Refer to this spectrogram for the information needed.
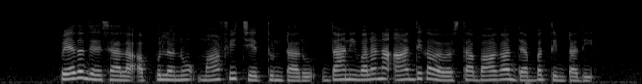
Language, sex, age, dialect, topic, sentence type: Telugu, female, 18-24, Southern, banking, statement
